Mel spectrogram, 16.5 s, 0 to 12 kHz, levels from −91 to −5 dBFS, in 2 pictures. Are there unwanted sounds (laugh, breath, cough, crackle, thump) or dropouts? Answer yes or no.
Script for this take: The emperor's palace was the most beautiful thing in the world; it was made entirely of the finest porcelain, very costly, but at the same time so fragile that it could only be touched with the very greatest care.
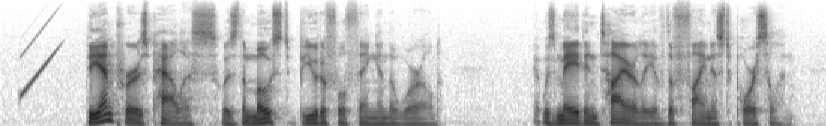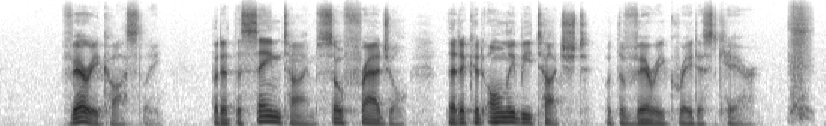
yes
